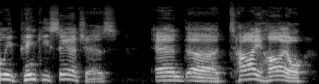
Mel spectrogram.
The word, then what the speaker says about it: Heil: Ophidian, Don't Call Me Pinky Sanchez, and Ty Heil. I'm not going to call him Hill because it's spelled with a Y. It's Ty Heil.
